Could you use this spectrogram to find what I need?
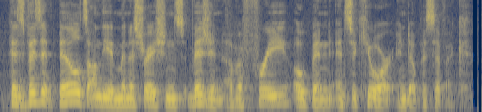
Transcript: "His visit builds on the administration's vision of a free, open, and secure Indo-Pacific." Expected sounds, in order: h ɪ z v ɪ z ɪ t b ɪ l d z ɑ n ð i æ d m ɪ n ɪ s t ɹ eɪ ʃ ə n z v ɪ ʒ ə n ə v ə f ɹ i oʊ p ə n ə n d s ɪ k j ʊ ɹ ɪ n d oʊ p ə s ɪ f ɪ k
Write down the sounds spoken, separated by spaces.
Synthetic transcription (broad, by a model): h ɪ z v ɪ z ɪ t b ɪ l d z n ð i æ d m ɪ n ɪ s t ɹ eɪ ʃ n z v ɪ ʒ ə n ə v ə f ɹ i oʊ p ə n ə n s ɪ k j ʊ ɹ ɪ n d oʊ p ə s ɪ f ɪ k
